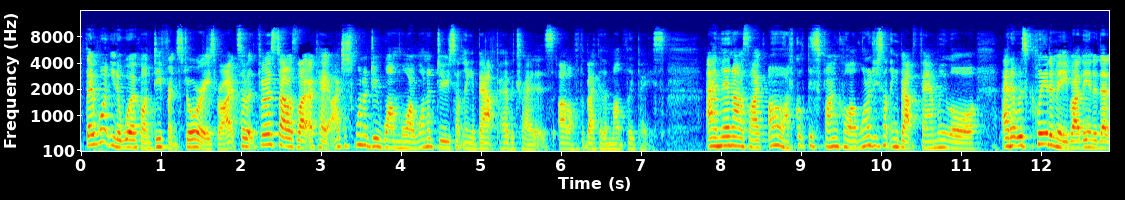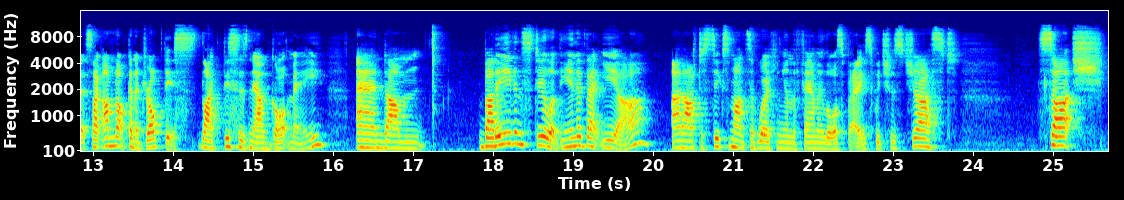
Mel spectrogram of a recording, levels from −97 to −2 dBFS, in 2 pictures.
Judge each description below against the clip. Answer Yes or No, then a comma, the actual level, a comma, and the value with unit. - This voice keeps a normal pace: No, fast, 250 wpm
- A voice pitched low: No, medium, 185 Hz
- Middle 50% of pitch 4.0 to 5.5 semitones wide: Yes, average, 5.2 semitones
